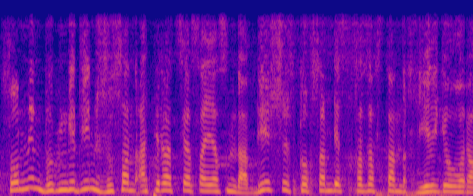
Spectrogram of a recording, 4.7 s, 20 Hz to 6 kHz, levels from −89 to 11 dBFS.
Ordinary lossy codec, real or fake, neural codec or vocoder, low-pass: none; fake; codec, 32 kHz, 1.9 kbps, SNAC; 5.4 kHz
